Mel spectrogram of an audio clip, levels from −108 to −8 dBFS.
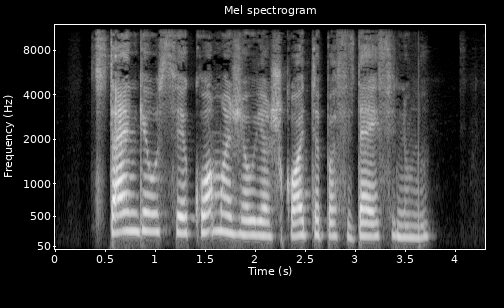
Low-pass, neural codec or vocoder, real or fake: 10.8 kHz; codec, 24 kHz, 0.9 kbps, WavTokenizer, medium speech release version 2; fake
